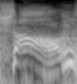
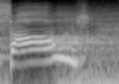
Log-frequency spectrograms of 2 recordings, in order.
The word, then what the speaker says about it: psalms: for that and so we hear that little sound when we say psalms it's not a psalms it's songs but that if you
